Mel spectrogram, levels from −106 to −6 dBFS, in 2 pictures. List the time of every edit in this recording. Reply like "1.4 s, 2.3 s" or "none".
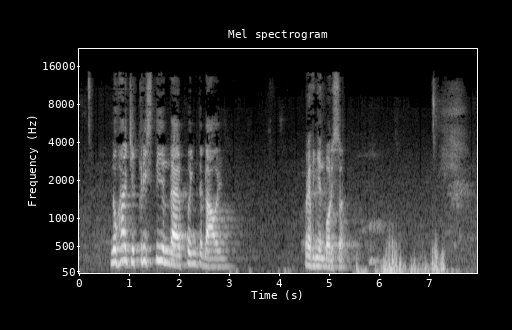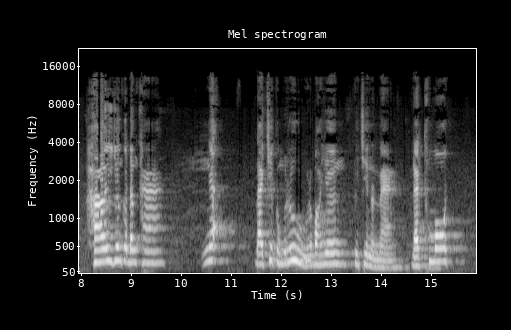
14.6 s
